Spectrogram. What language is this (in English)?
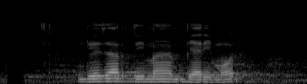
Nepali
